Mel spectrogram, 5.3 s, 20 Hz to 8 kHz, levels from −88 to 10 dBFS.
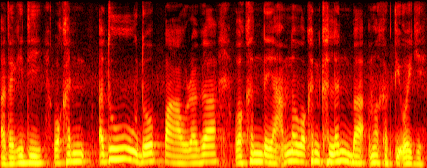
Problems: background sounds at intervals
